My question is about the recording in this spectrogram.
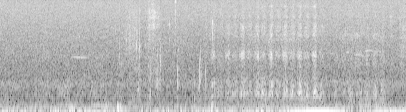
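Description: Steel fine nib of a Waldmann Tuscany fountain pen writing on paper, with faint scratching and a few light ticks. It is loudest during a stretch of back-and-forth scribbling from about three to five seconds in.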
